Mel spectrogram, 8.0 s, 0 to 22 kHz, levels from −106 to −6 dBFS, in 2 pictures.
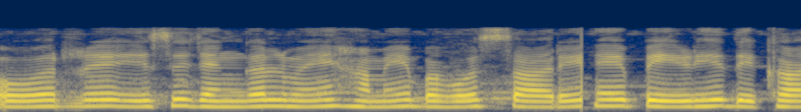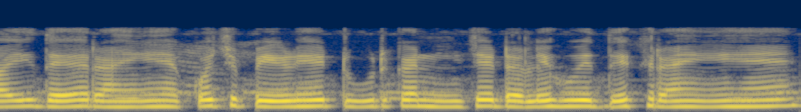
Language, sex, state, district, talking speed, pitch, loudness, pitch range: Hindi, female, Maharashtra, Pune, 165 wpm, 210 Hz, -16 LUFS, 205-220 Hz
